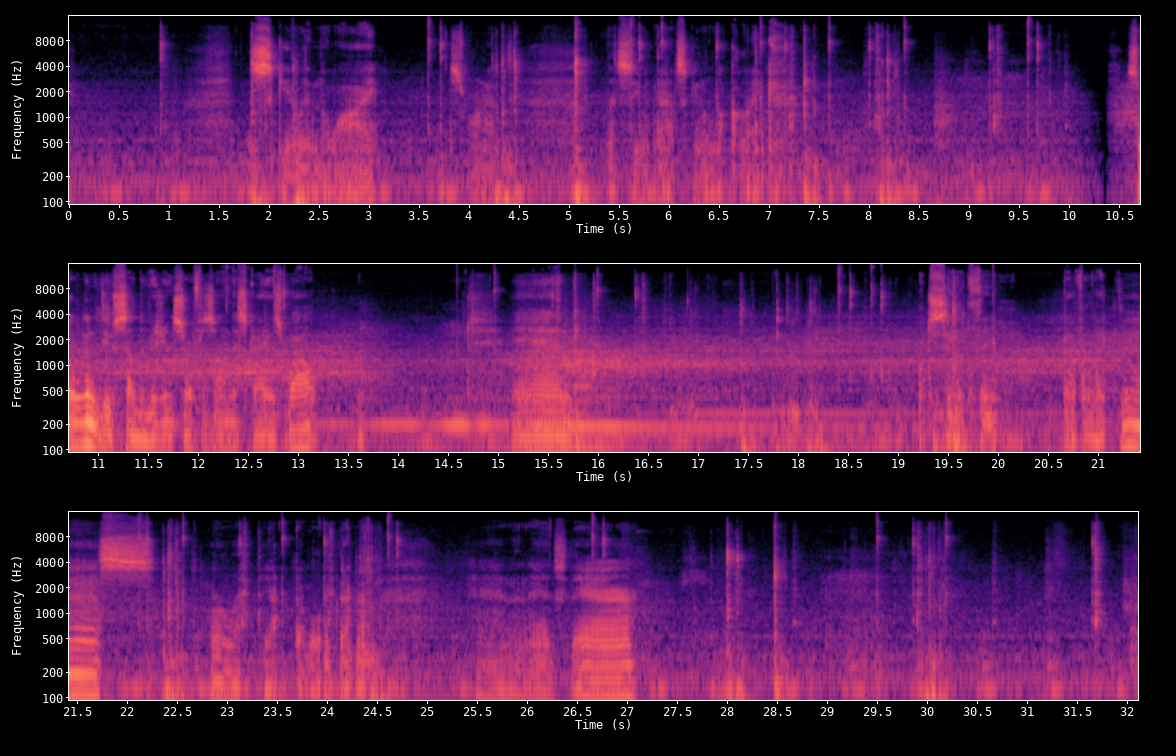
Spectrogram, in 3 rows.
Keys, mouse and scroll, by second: 1.8 s, 4.3 alt+a, 5.1 z, 5.9 middle click, 6.6 scroll down 1, 6.9 middle click, 7.3 Tab, 7.6 middle click, 8.2 alt+a, 8.3 middle click, 9.6 click, 9.8 click, 11.1 ctrl+2, 12.3 right click, 14.9 middle click, 15.8 Tab, 16.0 middle click, 17.4 2, 18.1 ctrl+r, 19.6 ctrl+b, 22.4 alt+a, 22.6 middle click, 23.4 scroll up 1, 23.5 middle click, 24.4 ctrl+r, 28.0 alt+a, 28.5 Tab, 29.5 middle click, 30.1 alt+a, 30.2 middle click.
